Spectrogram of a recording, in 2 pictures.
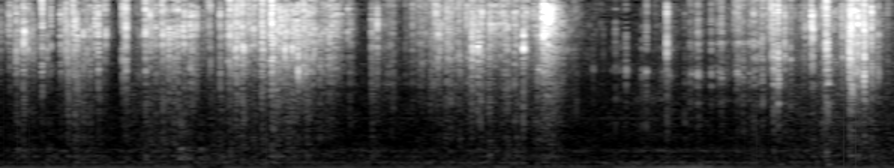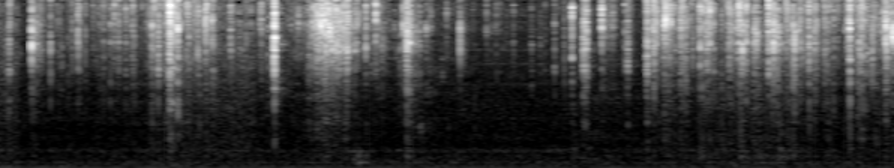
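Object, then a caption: Bar of soap scored into small cubes, scraped with a blade. A utility blade scrapes across a dry, solid rectangular brown soap bar with colored speckles that has been scored into tiny cubes, breaking off crunchy pieces. The sound is a steady stream of bright, dry crunching and crackling, rising in louder bursts and dropping between strokes, with almost nothing in the low end.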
